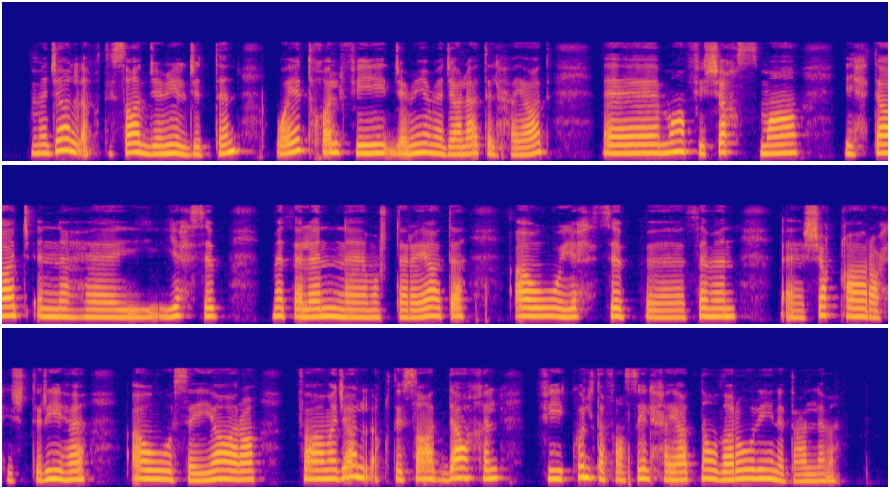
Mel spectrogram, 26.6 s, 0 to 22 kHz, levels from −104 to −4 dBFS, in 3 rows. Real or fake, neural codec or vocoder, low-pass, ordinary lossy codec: fake; codec, 16 kHz, 16 kbps, FreqCodec, larger model; none; none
